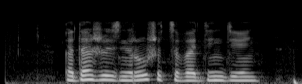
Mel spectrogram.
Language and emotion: Russian, neutral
